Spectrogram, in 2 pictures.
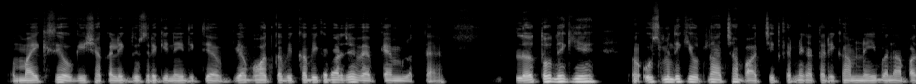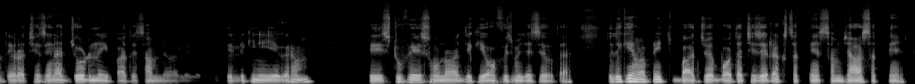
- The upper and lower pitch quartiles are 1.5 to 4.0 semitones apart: Yes, average, 2.8 semitones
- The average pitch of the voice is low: Yes, very low, 95 Hz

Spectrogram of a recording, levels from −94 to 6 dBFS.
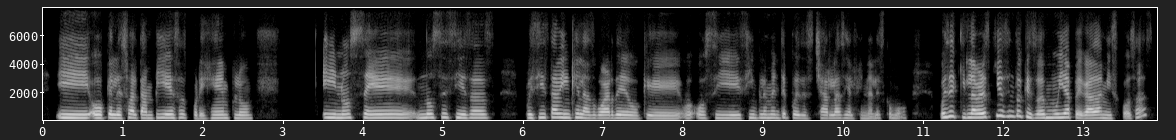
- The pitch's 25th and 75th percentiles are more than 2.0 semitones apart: Yes, narrow, 2.6 semitones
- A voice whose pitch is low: No, high, 240 Hz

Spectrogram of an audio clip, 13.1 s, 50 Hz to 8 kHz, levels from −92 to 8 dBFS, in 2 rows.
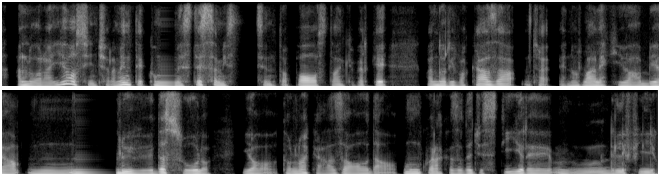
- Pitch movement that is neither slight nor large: No, narrow, 2.3 semitones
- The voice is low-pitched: No, medium, 150 Hz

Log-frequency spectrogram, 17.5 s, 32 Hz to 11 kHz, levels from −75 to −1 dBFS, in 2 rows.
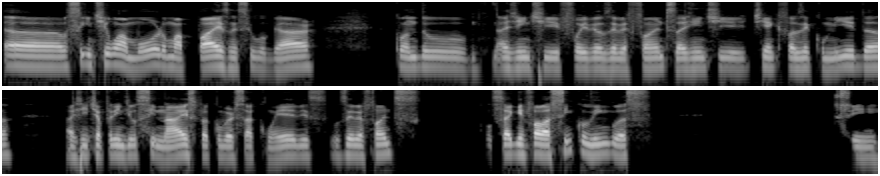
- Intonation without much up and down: Yes, narrow, 1.9 semitones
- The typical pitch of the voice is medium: No, low, 120 Hz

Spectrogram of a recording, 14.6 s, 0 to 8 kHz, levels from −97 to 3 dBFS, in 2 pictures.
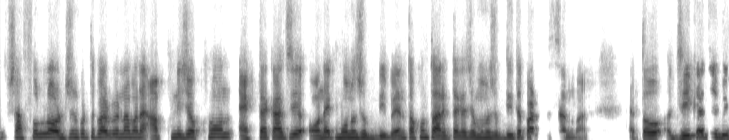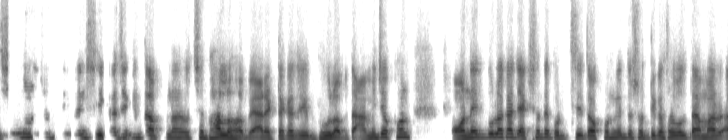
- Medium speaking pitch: Yes, medium, 170 Hz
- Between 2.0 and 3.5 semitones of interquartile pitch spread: Yes, narrow, 2.6 semitones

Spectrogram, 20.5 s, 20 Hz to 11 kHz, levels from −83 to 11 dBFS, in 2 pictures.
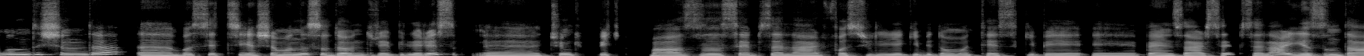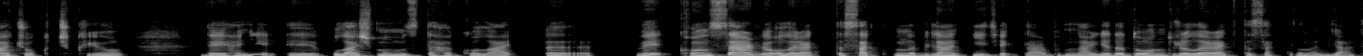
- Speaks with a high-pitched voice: Yes, high, 195 Hz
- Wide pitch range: No, average, 3.6 semitones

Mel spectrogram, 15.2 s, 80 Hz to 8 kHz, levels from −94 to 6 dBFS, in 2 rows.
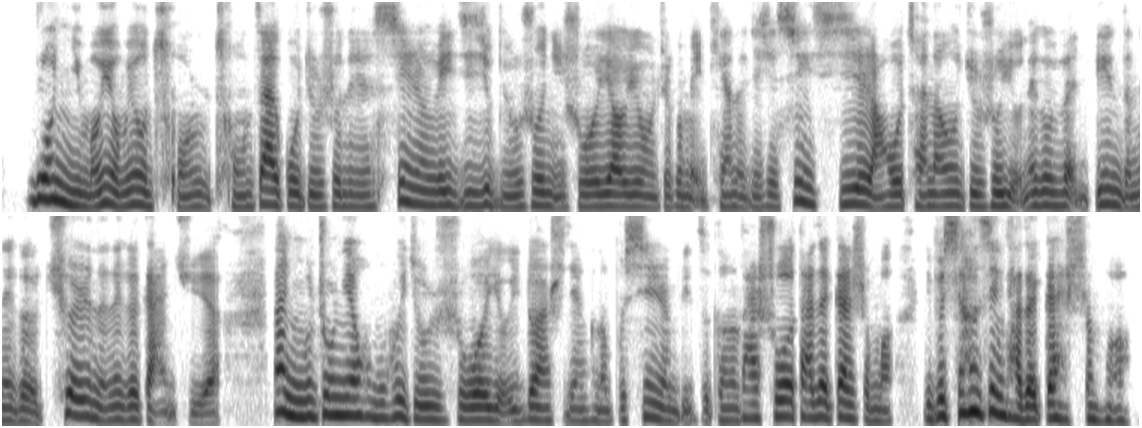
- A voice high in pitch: No, medium, 180 Hz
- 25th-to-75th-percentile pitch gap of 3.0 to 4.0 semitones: Yes, average, 3.5 semitones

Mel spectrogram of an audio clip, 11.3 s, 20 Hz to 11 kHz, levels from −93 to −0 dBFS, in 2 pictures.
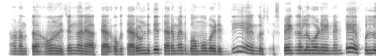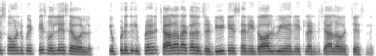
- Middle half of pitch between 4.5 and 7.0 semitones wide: No, average, 2.9 semitones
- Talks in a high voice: No, medium, 160 Hz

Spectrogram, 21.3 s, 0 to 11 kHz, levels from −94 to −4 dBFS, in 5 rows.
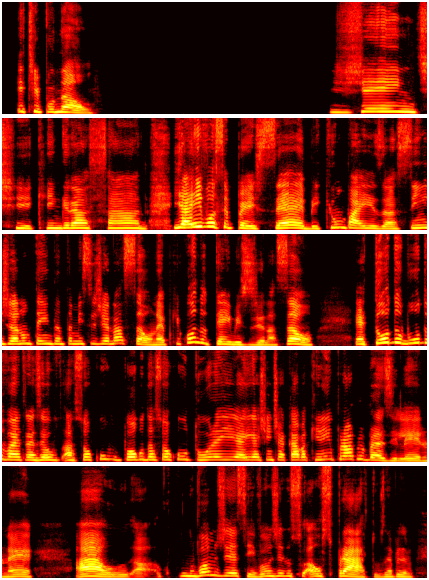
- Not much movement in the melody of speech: No, average, 4.2 semitones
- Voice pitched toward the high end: Yes, very high, 250 Hz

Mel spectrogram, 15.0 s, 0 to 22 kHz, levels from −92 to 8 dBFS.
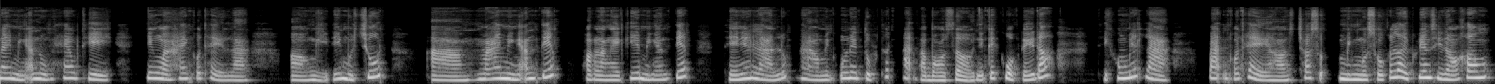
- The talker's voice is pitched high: Yes, high, 245 Hz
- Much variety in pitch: No, average, 4.8 semitones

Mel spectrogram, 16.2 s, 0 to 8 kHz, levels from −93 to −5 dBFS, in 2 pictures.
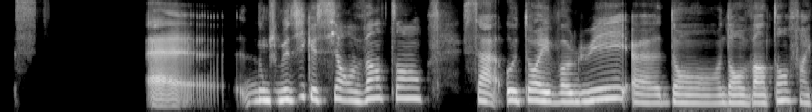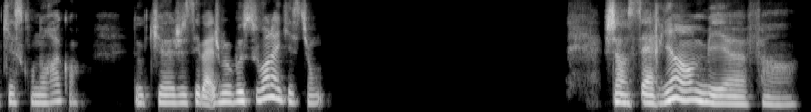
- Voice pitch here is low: No, high, 190 Hz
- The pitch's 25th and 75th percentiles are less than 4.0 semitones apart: No, average, 4.5 semitones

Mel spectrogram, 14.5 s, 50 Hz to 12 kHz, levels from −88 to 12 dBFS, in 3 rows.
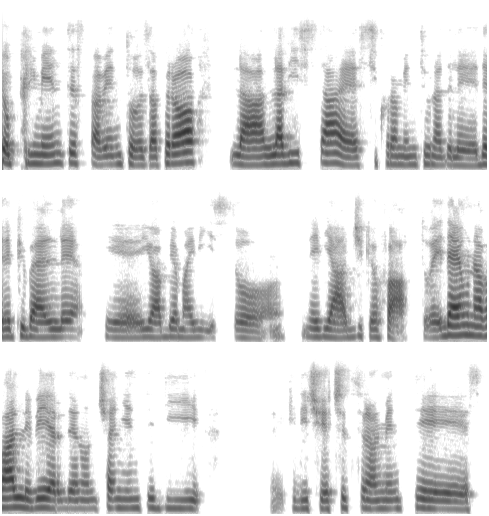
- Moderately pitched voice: Yes, medium, 170 Hz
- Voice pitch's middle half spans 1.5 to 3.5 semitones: Yes, narrow, 2.4 semitones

